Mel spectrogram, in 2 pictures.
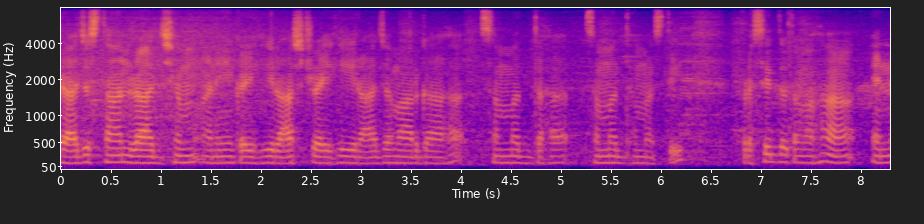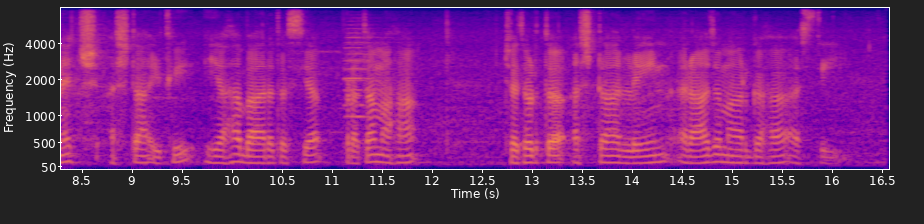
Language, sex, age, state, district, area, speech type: Sanskrit, male, 18-30, Karnataka, Mysore, urban, read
